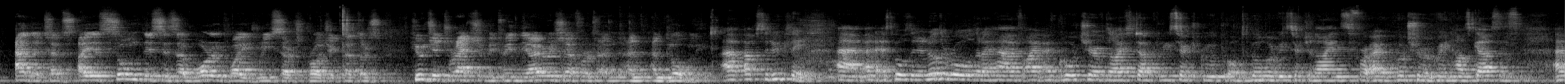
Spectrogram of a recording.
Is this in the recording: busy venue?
yes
